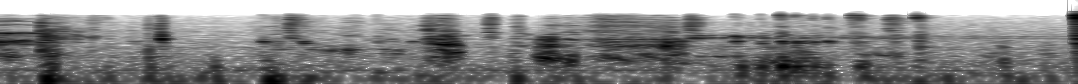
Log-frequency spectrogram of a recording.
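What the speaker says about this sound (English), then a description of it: "Sort of typing and I hit enter." Keystrokes on a computer keyboard come in bursts of uneven clicks with a louder final tap, like pressing enter, heard close up against faint room noise.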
